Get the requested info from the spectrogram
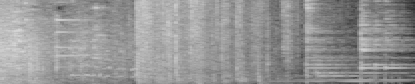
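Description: Cartoon kitchen clatter: a run of clinks and knocks from bowls and utensils, several ringing briefly, as a sung note fades out at the start.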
